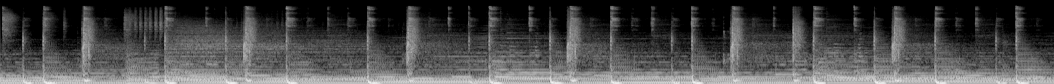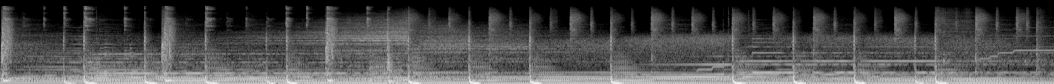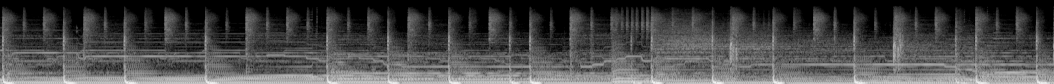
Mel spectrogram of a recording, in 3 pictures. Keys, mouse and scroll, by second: 0.2 g, 0.5 click, 0.6 z, 0.8 scroll down 1, 1.5-1.8 scroll up 1, 1.8 2, 2.0 scroll down 1, 2.0 3, 2.4 scroll up 1, 2.6 click, 3.1-10.3 typing, 3.7 click, 4.6 Return, 5.5 scroll up 1, 5.9 click, 6.6 click, 6.7 click, 7.4 click, 7.7 click, 8.5 click, 9.7 click, 10.5 scroll down 1, 11.8 scroll down 1, 12.1 click, 12.6-18.0 middle drag, 12.9 KP_0, 13.0 scroll up 1, 13.2 z, 14.6-15.2 scroll up 4, 15.2 scroll down 2, 15.4 scroll up 2, 15.5 scroll down 2, 15.6 scroll up 2, 16.9 scroll down 2, 17.1 scroll up 2, 17.4 scroll down 2, 17.8 scroll up 2, 18.1 alt+click, 18.5 alt+shift+click, 18.6 alt+shift+click, 18.8 scroll down 1, 18.9 shift+middle click, 19.2 scroll up 1, 19.3 shift+click, 19.7 shift+click, 19.8 middle click, 20.1 scroll up 1, 20.4 click, 20.5 shift+middle click, 20.9 scroll up 2, 21.4 click, 21.7 ctrl+z, 22.0 shift+click, 22.1 shift+click, 22.2 scroll up 1, 22.3 shift+click, 22.4 shift+middle click, 22.8 shift+click, 23.1 Delete, 23.3 scroll down 1, 23.4-24.7 middle drag, 24.7 click, 24.8-25.2 scroll up 1, 25.2 click, 25.4 click, 25.6 scroll down 1, 25.9 scroll up 1, 26.4-28.4 middle drag, 26.6 KP_0, 26.9 scroll down 2, 27.4 z, 28.2 g, 28.4 click, 28.5 ctrl+z, 29.4 middle click, 29.5-29.9 scroll up 2, 29.9 click, 30.1 KP_0, 30.6 g, 31.1 click.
